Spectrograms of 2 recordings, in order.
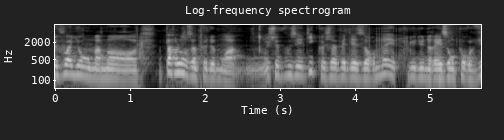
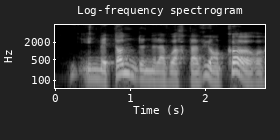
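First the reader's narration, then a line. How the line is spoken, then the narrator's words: Plain. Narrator (French): répondit-il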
